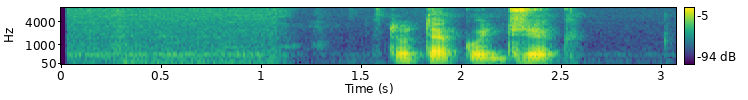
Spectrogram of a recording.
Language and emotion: Russian, neutral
